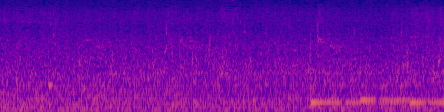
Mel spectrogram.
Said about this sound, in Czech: Slyší, jak jim nad hlavami lítají vrtulníky a taky neutichající hučení. Hučení vody.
